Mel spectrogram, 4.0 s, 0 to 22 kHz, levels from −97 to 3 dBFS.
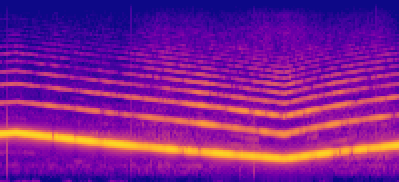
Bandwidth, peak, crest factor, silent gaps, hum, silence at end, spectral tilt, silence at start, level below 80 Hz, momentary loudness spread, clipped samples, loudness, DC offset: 7.8 kHz; -4 dBFS; 6 dB; none; none; 0 s; 1.5 dB/octave; 0 s; under -90 dBFS; 5 LU; under 0.1%; -11 LUFS; under 0.1%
